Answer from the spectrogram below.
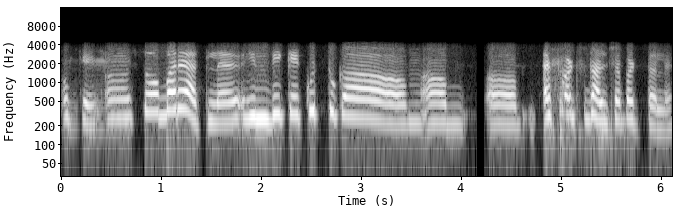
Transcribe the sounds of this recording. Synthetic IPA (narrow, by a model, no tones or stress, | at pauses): okeəsobəɾɛat̪lɛɦind̪iːkekud̪̚t̪uka | efəɾʈsɡʱalt͡ɕapəɽ̚t̪əlɛ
